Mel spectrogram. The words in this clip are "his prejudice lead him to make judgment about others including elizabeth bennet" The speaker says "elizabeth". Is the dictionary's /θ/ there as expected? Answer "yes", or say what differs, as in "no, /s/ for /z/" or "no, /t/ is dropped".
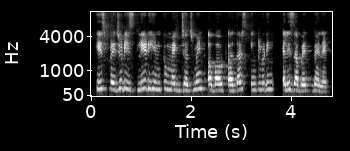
no, /t/ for /θ/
